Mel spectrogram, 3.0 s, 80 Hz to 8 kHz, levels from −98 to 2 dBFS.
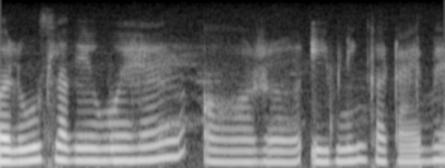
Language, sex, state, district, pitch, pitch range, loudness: Hindi, female, Haryana, Charkhi Dadri, 205 Hz, 195-220 Hz, -19 LUFS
